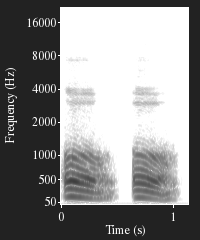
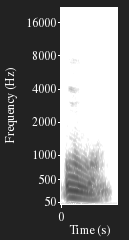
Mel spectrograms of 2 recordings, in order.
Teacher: ketika dhomah kita kan dhommah bibir kita harus dimajukan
